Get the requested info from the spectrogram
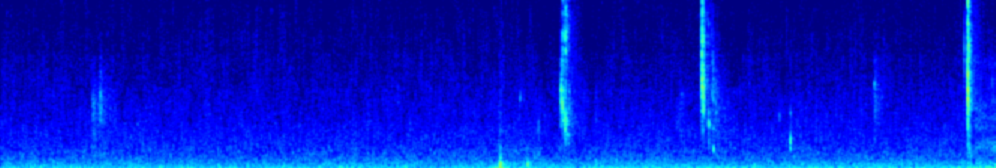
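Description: Faint drinking and tasting sounds: a man swallowing a sports drink from a plastic bottle, then a few soft mouth clicks as he tastes it.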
